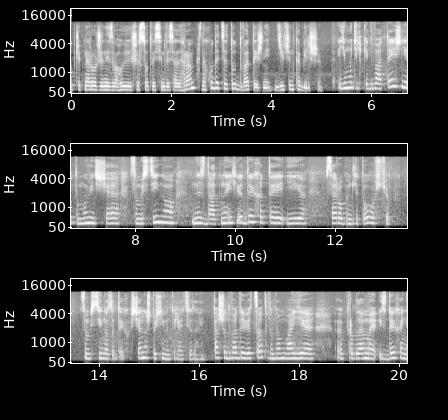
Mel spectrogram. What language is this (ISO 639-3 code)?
ukr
